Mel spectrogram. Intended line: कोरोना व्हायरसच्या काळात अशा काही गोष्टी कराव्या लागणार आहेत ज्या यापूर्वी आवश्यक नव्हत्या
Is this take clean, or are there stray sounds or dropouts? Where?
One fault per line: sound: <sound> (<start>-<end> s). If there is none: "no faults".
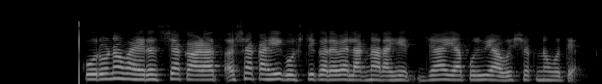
no faults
